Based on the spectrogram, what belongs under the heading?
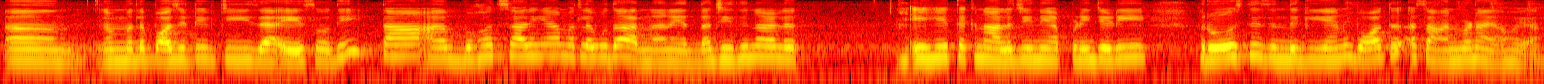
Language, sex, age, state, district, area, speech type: Punjabi, female, 30-45, Punjab, Mansa, urban, spontaneous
